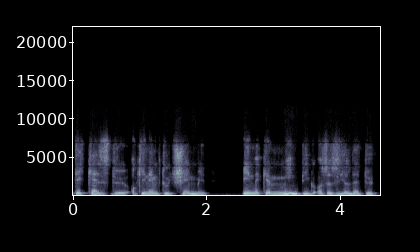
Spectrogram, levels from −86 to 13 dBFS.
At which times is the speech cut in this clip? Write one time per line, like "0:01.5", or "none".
none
